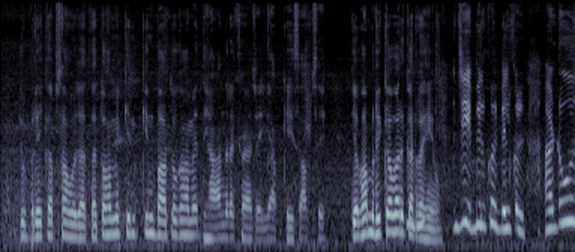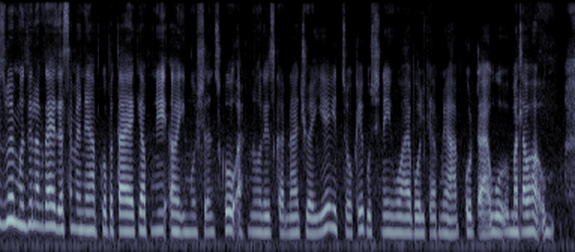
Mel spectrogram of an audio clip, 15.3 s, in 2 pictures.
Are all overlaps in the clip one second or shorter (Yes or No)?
Yes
